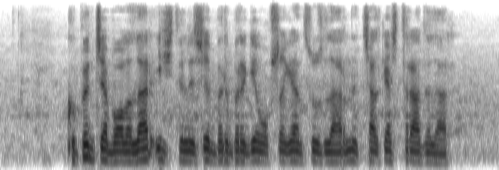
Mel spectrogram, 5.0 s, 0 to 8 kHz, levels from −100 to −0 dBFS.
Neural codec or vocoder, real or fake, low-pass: autoencoder, 48 kHz, 128 numbers a frame, DAC-VAE, trained on Japanese speech; fake; 7.2 kHz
